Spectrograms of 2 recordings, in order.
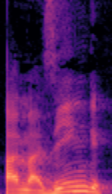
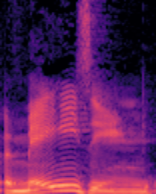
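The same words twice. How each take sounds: First: AMAZING with a French accent, evenly stressed A-MA-ZING. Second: AMAZING with a schwa, then a long stressed MAY; AMAZING slowly, leaning on the second syllable. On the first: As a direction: say AMAZING as French syllables, no diphthong. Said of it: "ça ne va pas le faire". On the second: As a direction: stretch the diphthong in a-MAY-zing. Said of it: "c'est celle qui est accentuée". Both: Shown as a demonstration.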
